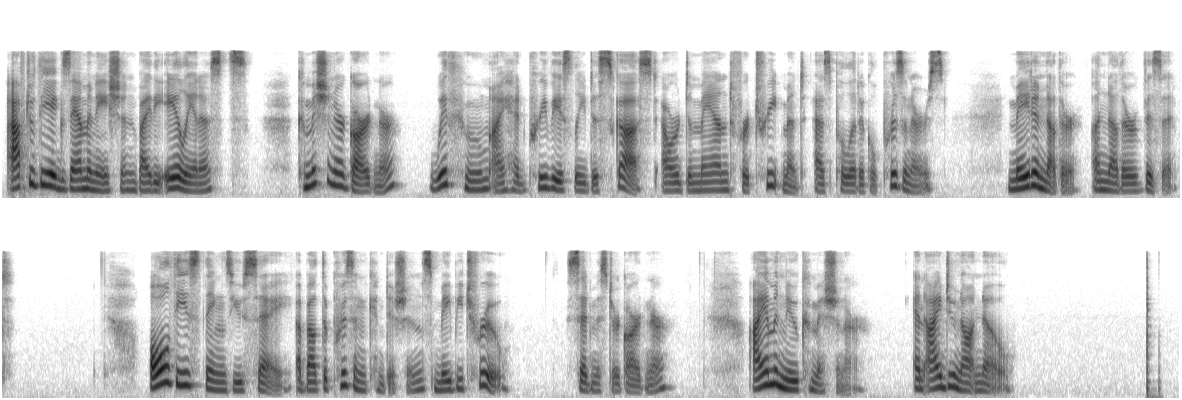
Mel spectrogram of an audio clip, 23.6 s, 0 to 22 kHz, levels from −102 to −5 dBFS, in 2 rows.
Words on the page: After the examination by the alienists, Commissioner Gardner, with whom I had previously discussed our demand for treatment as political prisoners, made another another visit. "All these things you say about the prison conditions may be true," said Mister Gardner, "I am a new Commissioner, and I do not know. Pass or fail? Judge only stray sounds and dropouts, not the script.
fail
